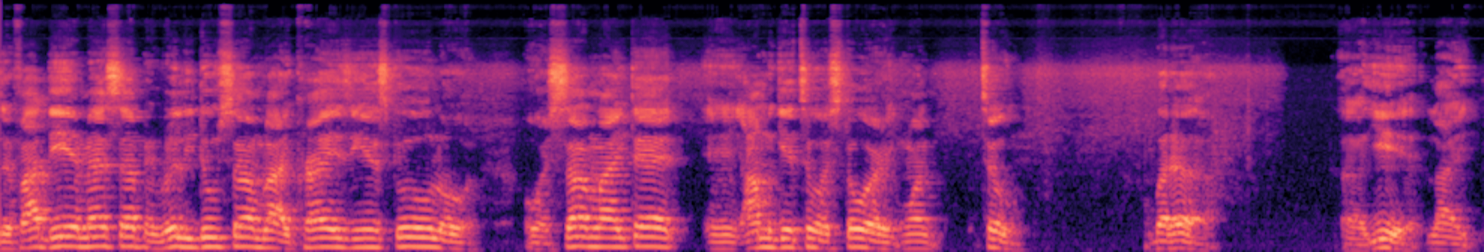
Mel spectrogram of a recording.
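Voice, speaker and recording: Laid-back man telling stories in a roomy space. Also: mid-range voice. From Toledo, Ohio, US. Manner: rambling and laid-back, often adds "you know what I'm saying". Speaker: host. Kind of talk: casual personal storytelling. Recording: roomy echo.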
